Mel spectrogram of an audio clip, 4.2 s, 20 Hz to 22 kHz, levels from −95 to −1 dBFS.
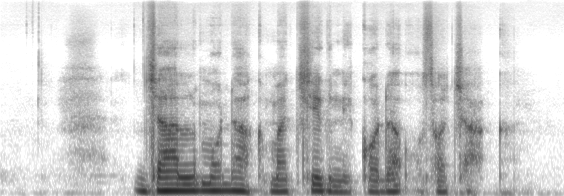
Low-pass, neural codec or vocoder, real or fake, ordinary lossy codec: none; codec, 44.1 kHz, 7.8 kbps, DAC; fake; none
